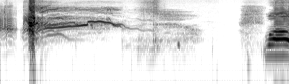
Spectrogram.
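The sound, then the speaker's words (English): A voice imitates a gag like a human about to vomit who doesn't vomit: a sharp burst of breath followed by a strained, wheezy, falling tone, a brief pause, and then the start of another voiced sound. “But it's almost like a gag.”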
